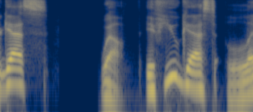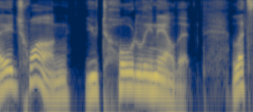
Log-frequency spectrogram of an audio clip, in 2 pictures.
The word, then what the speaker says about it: 赖床: Well, if you guessed Lei Chuang, you totally nailed it. Let's take it slow and pronounce it together. Lei Chuang.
